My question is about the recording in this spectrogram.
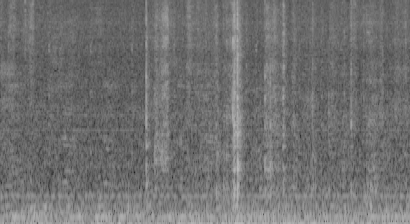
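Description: Faint handling of a trading card and a rigid plastic top loader as the card is slid into it, with a couple of light ticks over a steady low hum.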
